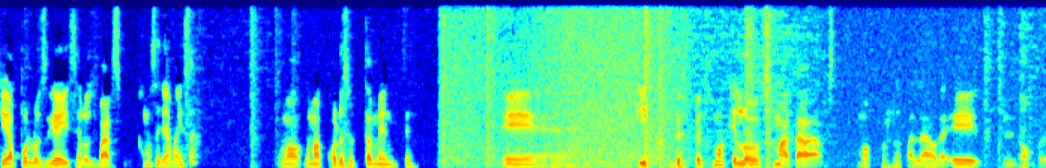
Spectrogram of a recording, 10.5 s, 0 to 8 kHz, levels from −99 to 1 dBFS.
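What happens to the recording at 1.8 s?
At 1.8 s you're hearing noise suppressor artifacts, which run through the whole clip. The suppressor pulls down each band it judges to be steady noise, frame by frame, by about 14 dB, so the background drops away between words and swells back up under the speech.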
